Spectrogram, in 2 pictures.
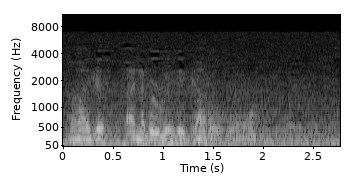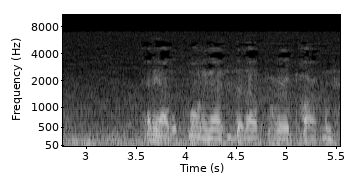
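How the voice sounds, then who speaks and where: An actor playing a dogged, guilt-ridden police sergeant in an earnest, insistent 1970s radio drama style. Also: male voice, fairly low pitch, fast talker, close to an everyday voice. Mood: wounded, brooding. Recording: muffled, noisy 1970s radio recording.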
